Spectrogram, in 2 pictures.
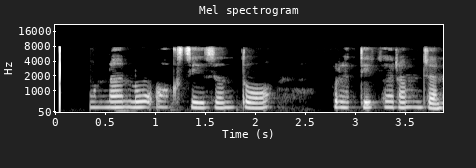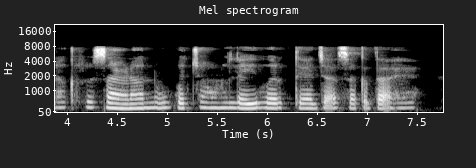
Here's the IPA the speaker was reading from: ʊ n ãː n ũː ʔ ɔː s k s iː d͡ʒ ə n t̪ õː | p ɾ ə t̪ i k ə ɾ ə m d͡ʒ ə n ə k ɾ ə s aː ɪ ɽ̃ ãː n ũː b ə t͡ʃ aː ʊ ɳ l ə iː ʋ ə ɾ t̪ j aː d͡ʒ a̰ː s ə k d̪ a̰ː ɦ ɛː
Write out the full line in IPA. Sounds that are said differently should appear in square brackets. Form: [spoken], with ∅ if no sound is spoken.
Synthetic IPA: ʊ n ãː n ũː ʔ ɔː [∅] k s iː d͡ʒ ə n t̪ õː | p ɾ ə t̪ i k ə ɾ ə m d͡ʒ ə n ə k ɾ ə s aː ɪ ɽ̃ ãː n ũː b ə t͡ʃ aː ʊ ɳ l ə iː ʋ ə ɾ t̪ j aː d͡ʒ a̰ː s ə k d̪ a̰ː ɦ ɛː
